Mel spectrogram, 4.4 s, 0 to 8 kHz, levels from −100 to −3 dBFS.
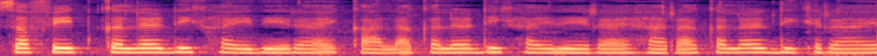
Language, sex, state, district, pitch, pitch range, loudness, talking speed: Hindi, female, Chhattisgarh, Korba, 210 Hz, 200-215 Hz, -17 LUFS, 245 wpm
